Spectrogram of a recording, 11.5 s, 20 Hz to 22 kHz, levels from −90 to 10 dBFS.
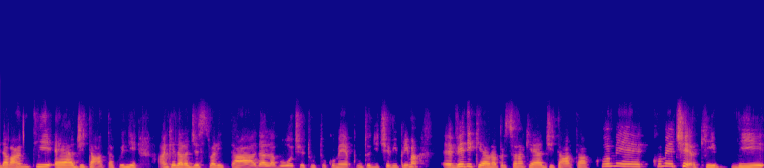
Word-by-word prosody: davanti 215 +5 +2
è 210 - -1
agitata, 200 -4 +2
quindi 210 +2 +1 0.3
anche 210 +3 0
dalla 205 0 +5
gestualità, 210 -1 +1
dalla 195 0 +1
voce, 200 +2 -3
tutto 200 +1 -12
come 195 -1 -4
appunto 190 +1 -6
dicevi 185 0 -5
prima, 225 +3 -1 0.4
uhm, 200 -1 +2
vedi 285 +4 +3
che 240 - +3
è - - +7
una 205 -1 +3
persona 220 +3 -3
che 220 -3 -1
è - - +3
agitata. 180 -2 -1
Come 305 - -3
come 320 0 -4
cerchi 205 - +2 0.2
di 210 +3 +2
205 Hz, 140 wpm, -23 LUFS, 195-225 Hz, 0.4 s, è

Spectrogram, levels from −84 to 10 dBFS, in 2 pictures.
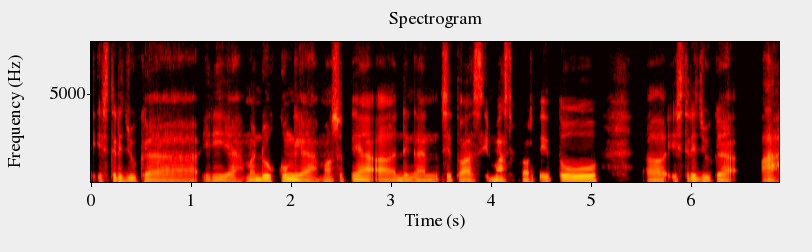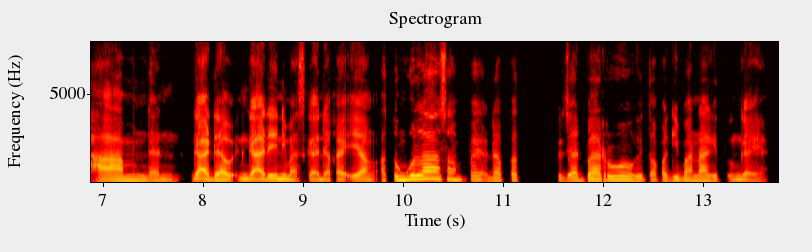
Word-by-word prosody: istri 135 - -3
juga, 90 -4 -5
ini 105 -3 -5
ya 85 0 -7
,mendukung 100 +5 0
ya, 85 0 -3
maksudnya, 95 +2 -2
eee, 85 -1 -3
dengan 85 -2 -5
situasi 90 0 -4
Mas, 90 -1 -3
seperti 90 -2 -5
itu, 130 +8 +3 0.5
eee, 90 -2 -3
istri 105 -1 -3
juga 90 -2 -3 0.3
paham 125 +9 +3
dan 90 -1 -4
enggak - - +6
ada 105 +1 +5
enggak 105 -1 +3
ada 105 - +6
ini 110 0 +4
Mas, 85 -2 -3
enggak 85 0 -1
ada 95 - 0
kayak 100 +1 -2
yang, 105 0 +3
"Ah 150 - -6
tunggulah 205 +4 +6
sampe 185 -4 -2
dapat, 140 +3 -4 0.3
kerjaan 140 +1 -1
baru," 175 +2 +3
gitu. - - -12
Apa 100 - -2
gimana 110 +6 0
gitu, - - -5
enggak 100 -2 -2
ya? - - -11
100 Hz, 175 wpm, -26 LUFS, 90-135 Hz, 0.5 s, enggak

